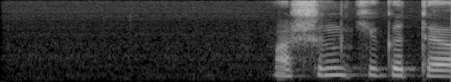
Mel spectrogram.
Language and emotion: Russian, neutral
